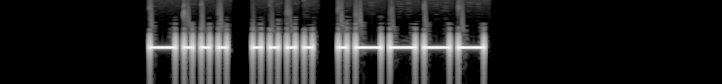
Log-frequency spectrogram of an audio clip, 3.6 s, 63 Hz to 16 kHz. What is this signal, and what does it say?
Morse code, heard as a keyed tone, about 28 wpm, 690 Hz. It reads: BH1
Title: Three Challenging Letter-Number Combinations 28wpm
